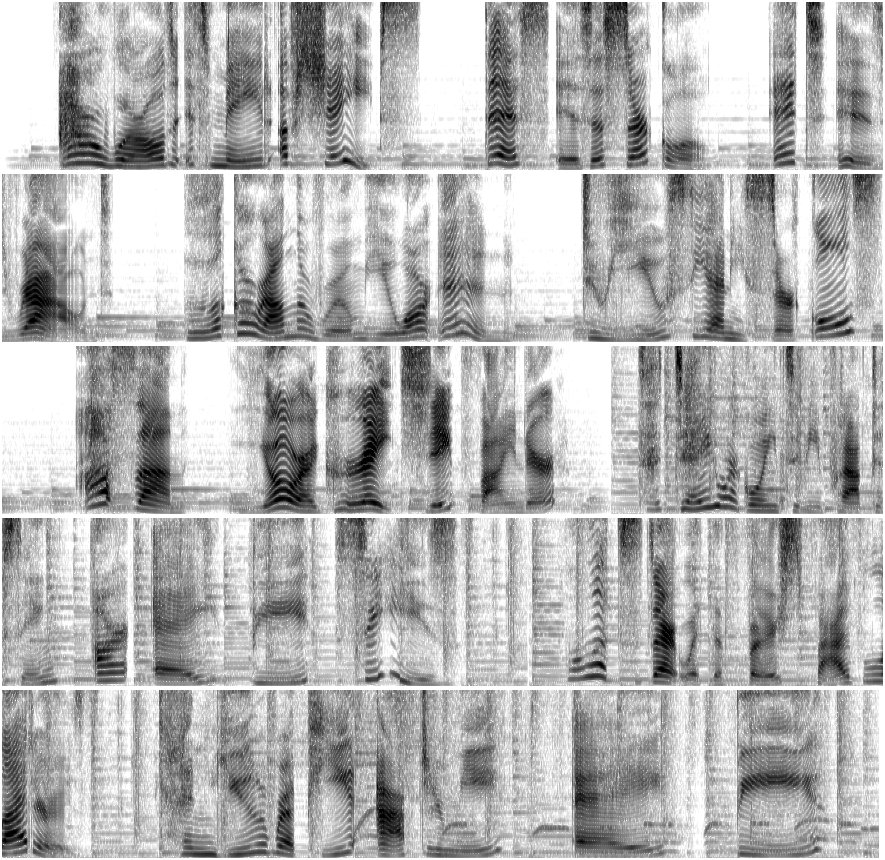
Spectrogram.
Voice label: kids elearning

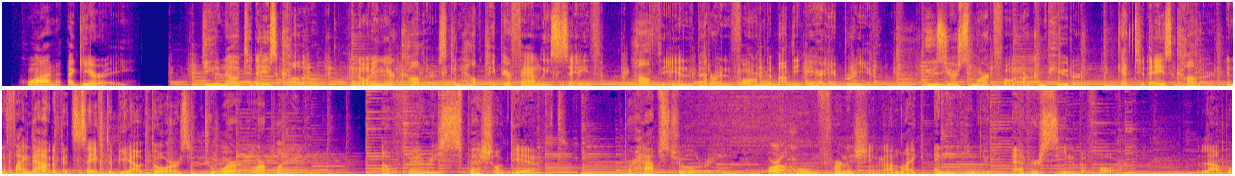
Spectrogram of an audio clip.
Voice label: spanish accented english

